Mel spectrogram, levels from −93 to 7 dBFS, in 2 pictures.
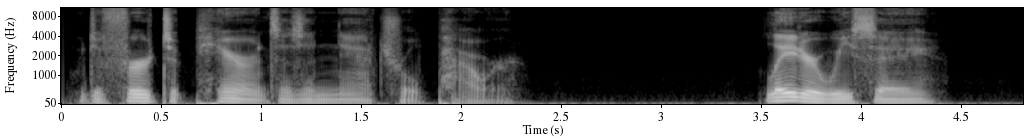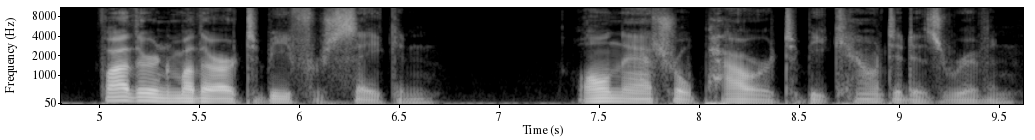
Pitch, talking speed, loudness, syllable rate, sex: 90 Hz, 160 wpm, -20 LUFS, 5.9 syllables/s, male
